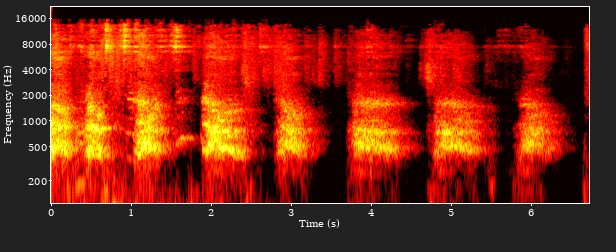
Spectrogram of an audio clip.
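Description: A beagle barks in a steady series of about eight loud, close yelps and bow-wows, each short burst separated by brief pauses.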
